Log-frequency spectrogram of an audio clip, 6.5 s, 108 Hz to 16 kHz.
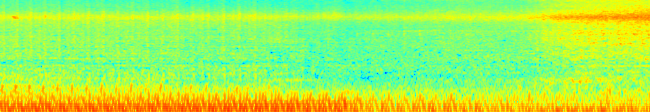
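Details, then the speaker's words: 1972 Ford F100 on a 2011 Crown Victoria frame and drivetrain, drive-by-wire, Spectre air filter; deep loud V8 burble under throttle easing off smoothly, mellow idle; loud exhaust but mechanically fine (owner notes a belt squeak at other times). "So it is loud. It is loud getting on it, but it actually has a very mellow idle."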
